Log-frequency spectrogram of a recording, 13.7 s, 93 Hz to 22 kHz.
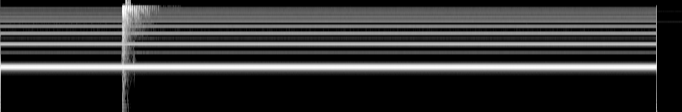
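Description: A steady electronic beep tone from a record on the Victrola in the Commodore 64 Maniac Mansion game holds unbroken for about thirteen seconds, with one short click partway through, then cuts off.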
